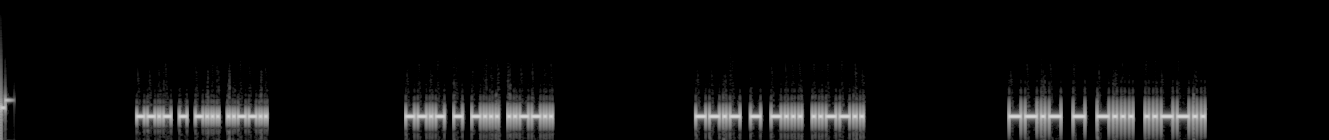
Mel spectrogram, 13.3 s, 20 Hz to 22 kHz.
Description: Morse code, heard as a keyed tone, about 39 wpm, 700 Hz. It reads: QTB? QTB? QTB? QTB?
